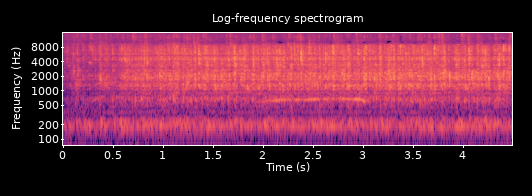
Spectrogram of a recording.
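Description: Audience applauding steadily, played through a television speaker.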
